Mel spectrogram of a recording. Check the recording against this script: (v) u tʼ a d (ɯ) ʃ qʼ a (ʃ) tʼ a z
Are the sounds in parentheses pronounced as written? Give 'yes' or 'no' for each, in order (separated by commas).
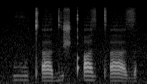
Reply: yes, yes, no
